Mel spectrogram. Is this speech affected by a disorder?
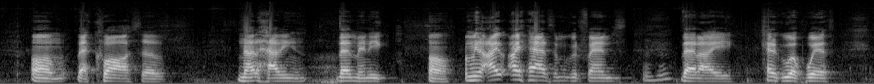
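Yes: Down syndrome; 32 years old.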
